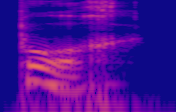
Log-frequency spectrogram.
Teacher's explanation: Pour means for, and you can hear the R on the end. The R on the end of a word in French sounds almost like a harsh H sound.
